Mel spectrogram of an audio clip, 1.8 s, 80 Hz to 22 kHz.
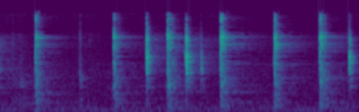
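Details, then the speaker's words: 2012 Audi Q5 turbocharger: sharp irregular metallic ticks as the wastegate actuator rod is worked; bushing has developed play so the hot-side flap won't seal tight and the turbo can't build full boost, a common Audi problem. "What happened is that bushing develops play, and it's causing that flapper not to seal tight."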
